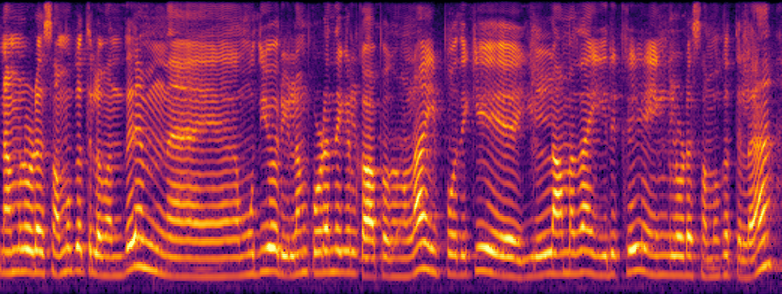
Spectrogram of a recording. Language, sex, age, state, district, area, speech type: Tamil, male, 45-60, Tamil Nadu, Cuddalore, rural, spontaneous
